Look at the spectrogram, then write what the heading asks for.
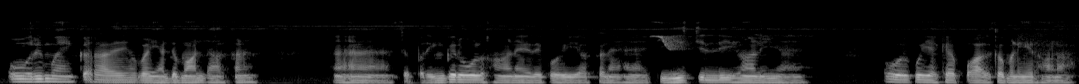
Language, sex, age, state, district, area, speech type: Dogri, male, 18-30, Jammu and Kashmir, Kathua, rural, spontaneous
